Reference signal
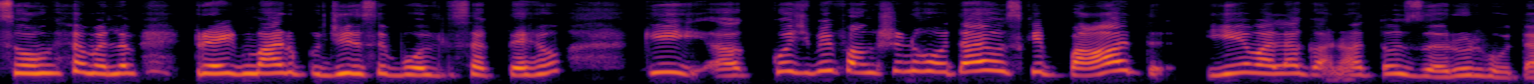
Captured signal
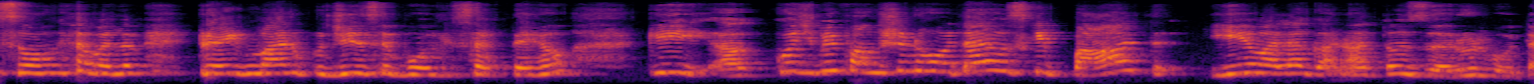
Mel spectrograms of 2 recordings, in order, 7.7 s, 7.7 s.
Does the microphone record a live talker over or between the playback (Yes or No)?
No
